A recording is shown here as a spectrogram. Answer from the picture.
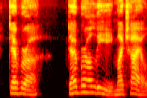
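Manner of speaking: soft, quiet, hushed voice. Retelling a voice heard calling to Deborah, imitating a soft quiet voice. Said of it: "It it was just soft and quiet".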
